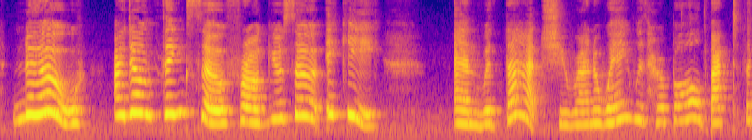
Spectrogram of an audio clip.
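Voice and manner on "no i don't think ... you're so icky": high, loud refusal; high-pitched princess snub; disgusted princess. Acted. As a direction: turn the frog down in disgust. Princess rejects icky frog.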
